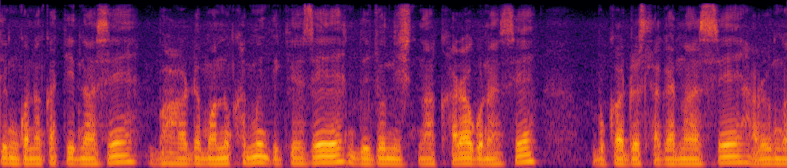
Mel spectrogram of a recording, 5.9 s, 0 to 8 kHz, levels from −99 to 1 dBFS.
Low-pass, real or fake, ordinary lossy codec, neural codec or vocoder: 7.2 kHz; real; none; none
